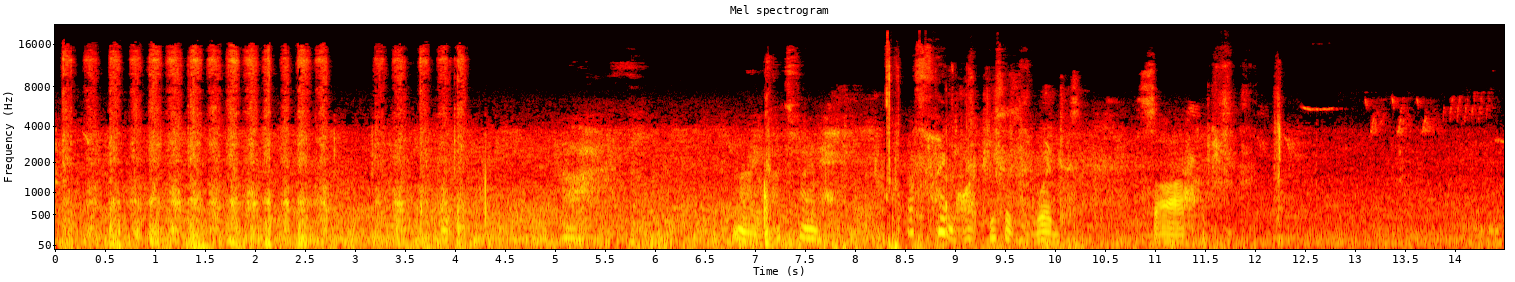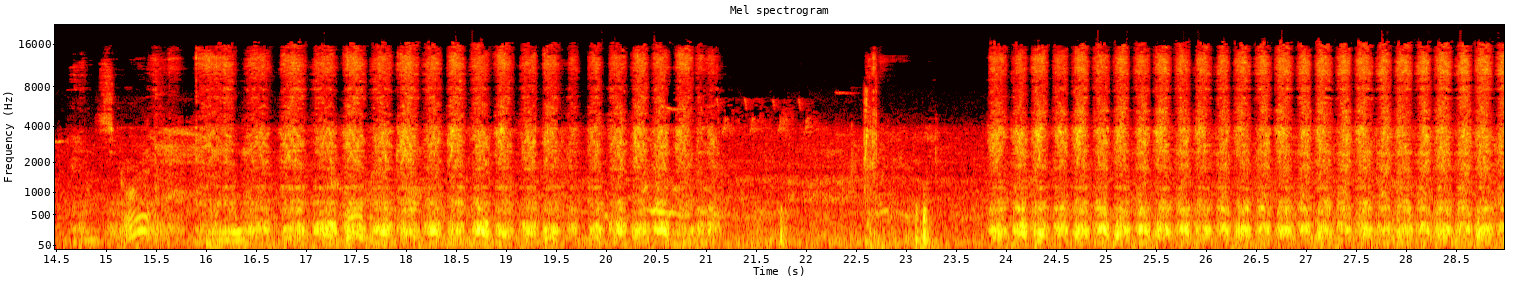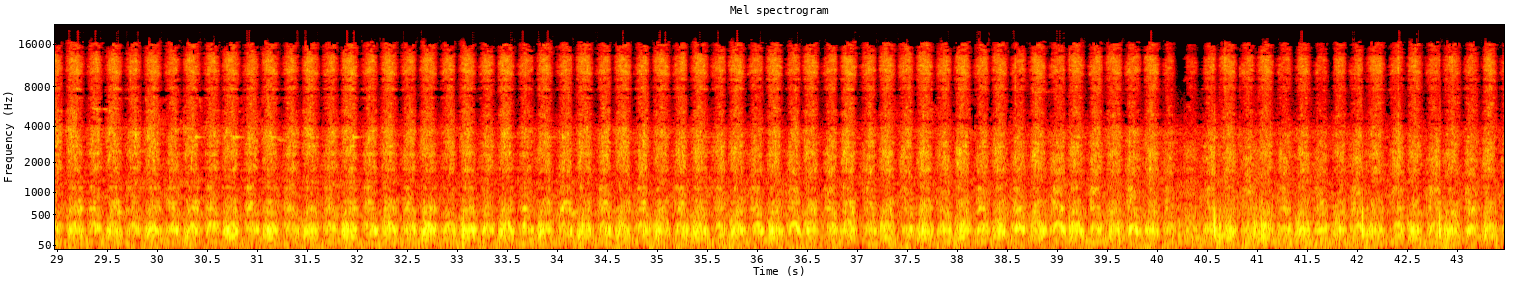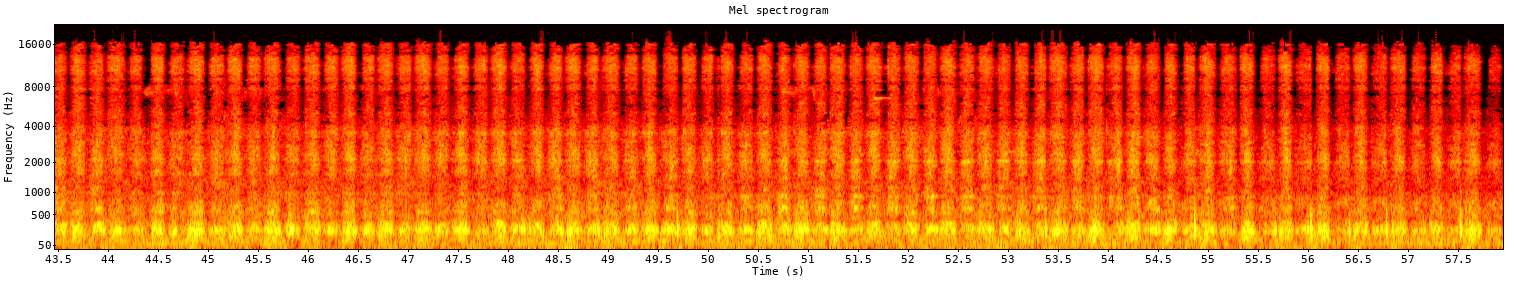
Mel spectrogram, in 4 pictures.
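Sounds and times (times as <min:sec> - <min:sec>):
hand saw cutting wood: 0:00.0 - 0:04.2, 0:14.9 - 0:21.3, 0:23.8 - 0:57.9.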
